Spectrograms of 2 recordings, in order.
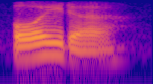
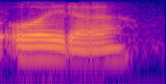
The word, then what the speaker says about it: oida: Here we have the, quote, oida, quote, kind of knowing. Okay, so the reference for oida is G1492, and that's O-I-D-A, oida, and the pronunciation is O-I-D-A,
